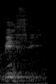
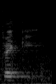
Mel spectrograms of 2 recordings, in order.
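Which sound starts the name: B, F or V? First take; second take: B; F. First: The name starts with B, middle 'th'. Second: The name starts with F, middle 'k'. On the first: This is how people in Spain say it. "in Spain, the V is a B, the C is a T H" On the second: This is how people in Germany say it. "in Germany, the V is an F, the C is a K"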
